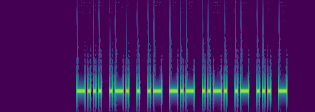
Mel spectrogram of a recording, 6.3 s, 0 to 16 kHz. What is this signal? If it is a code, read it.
Morse code, heard as a keyed tone, about 22 wpm, 700 Hz. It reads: BREAKFAST
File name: 9 Letter Words - First 3 Letters Given - 22wpm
